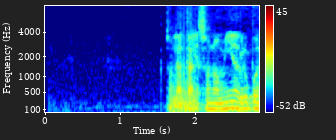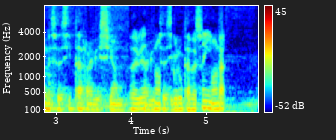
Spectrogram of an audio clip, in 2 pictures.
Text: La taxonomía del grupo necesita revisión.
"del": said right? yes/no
no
